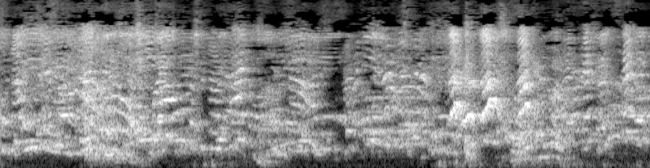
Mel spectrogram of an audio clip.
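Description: A room full of young children chattering and calling out over one another, many voices overlapping in a continuous babble.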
